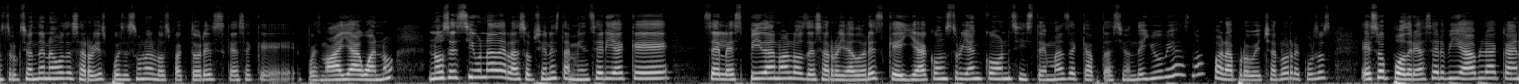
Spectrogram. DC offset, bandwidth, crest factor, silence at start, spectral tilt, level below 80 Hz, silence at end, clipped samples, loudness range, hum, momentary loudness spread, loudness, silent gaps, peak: under 0.1%; over 20 kHz; 20 dB; 0 s; -5 dB/octave; -34 dBFS; 0 s; under 0.1%; 3 LU; none; 10 LU; -21 LUFS; none; 0 dBFS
